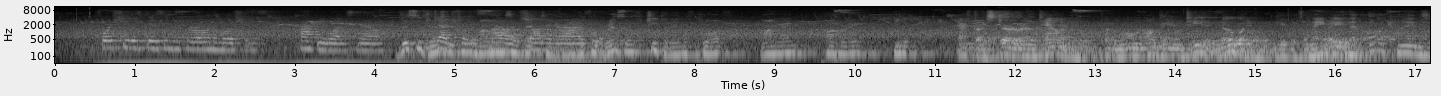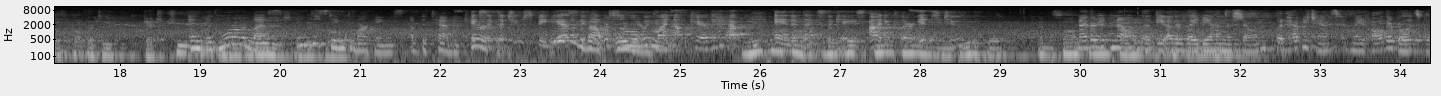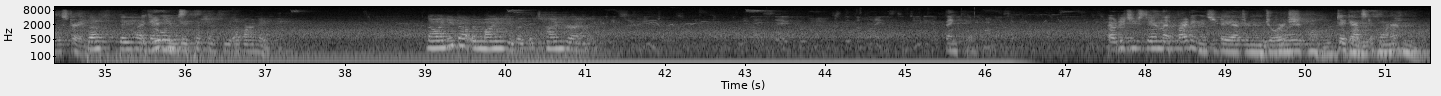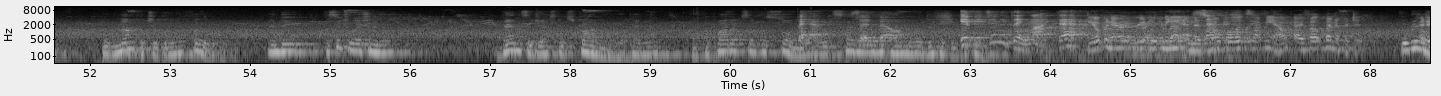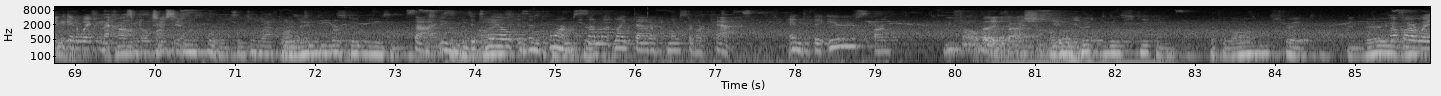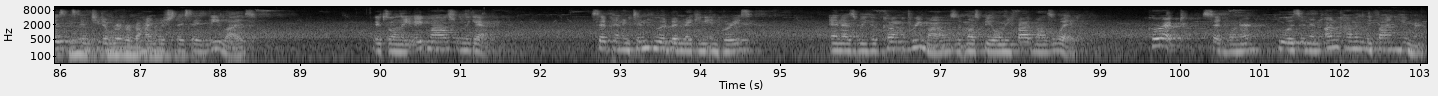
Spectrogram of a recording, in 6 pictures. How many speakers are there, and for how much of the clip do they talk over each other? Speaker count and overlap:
10, about 33%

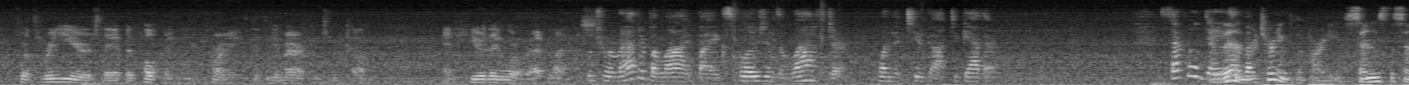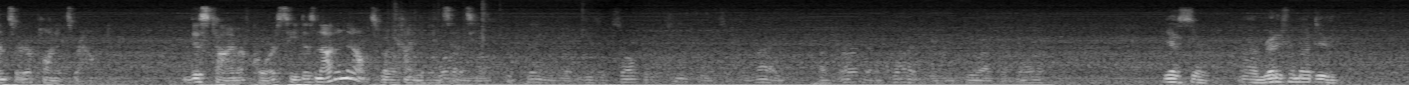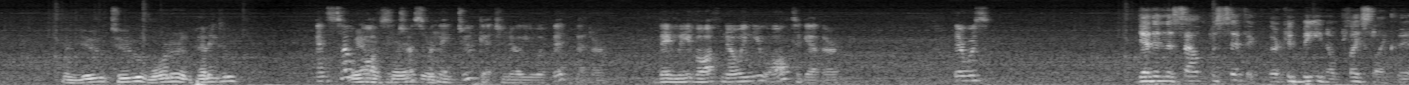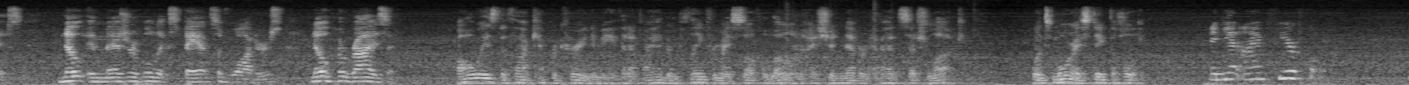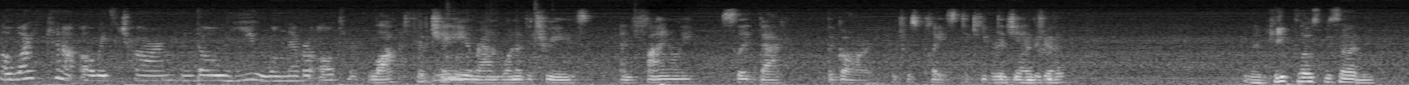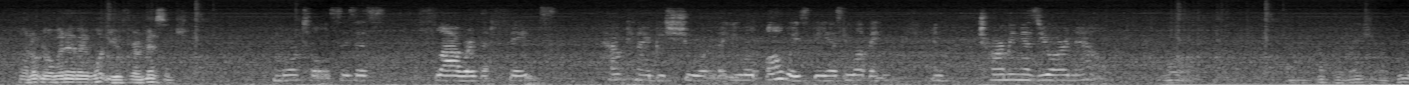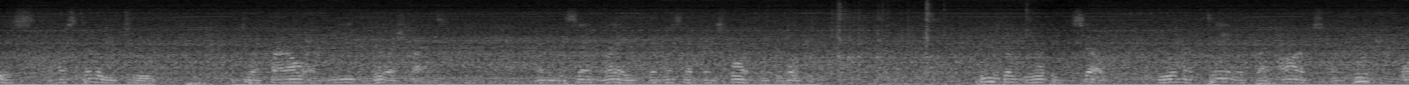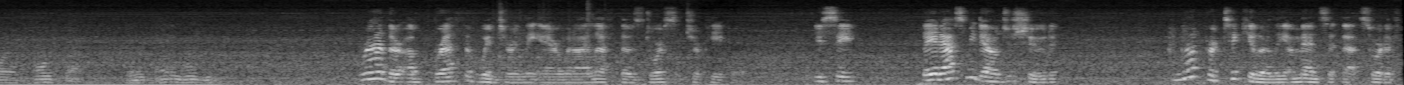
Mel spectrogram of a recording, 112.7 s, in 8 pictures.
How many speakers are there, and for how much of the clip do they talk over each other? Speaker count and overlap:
10, about 5%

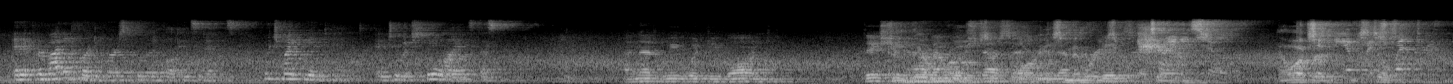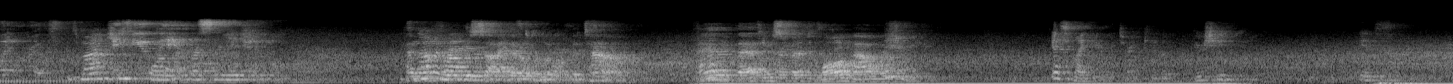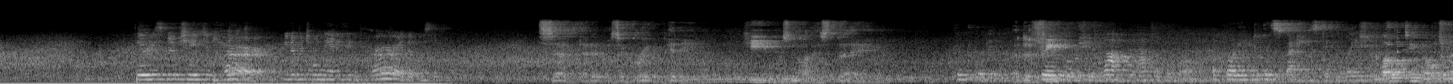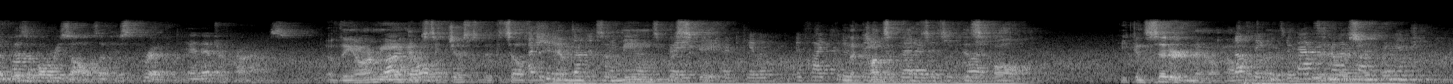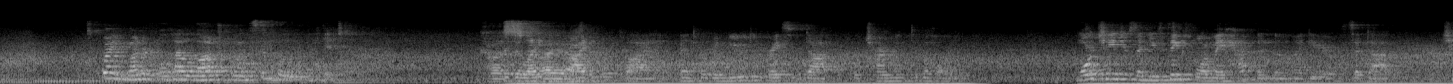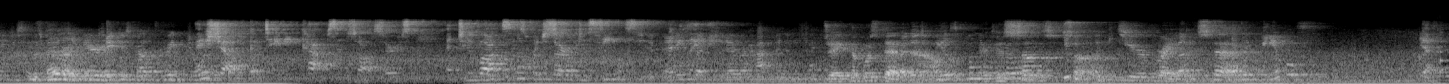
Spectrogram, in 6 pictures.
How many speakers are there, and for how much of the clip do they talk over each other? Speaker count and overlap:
7, about 35%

